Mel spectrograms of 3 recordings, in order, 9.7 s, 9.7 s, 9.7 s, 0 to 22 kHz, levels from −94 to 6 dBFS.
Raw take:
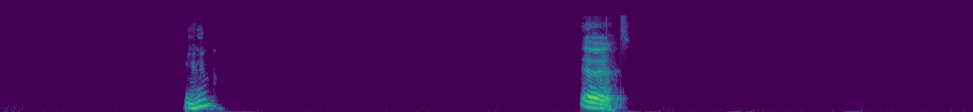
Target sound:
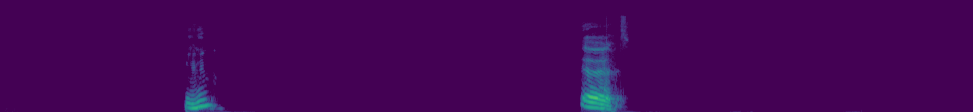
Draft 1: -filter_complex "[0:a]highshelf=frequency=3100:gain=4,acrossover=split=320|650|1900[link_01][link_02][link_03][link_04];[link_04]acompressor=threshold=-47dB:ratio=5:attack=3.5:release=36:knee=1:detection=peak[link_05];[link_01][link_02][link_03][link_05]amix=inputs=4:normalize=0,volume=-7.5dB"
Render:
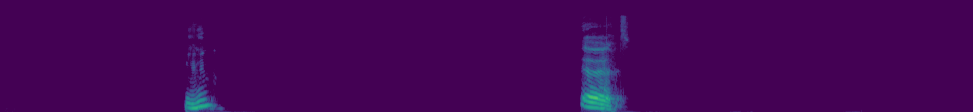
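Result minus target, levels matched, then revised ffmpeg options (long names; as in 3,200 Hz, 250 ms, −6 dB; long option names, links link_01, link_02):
8,000 Hz band +3.0 dB
-filter_complex "[0:a]acrossover=split=320|650|1900[link_01][link_02][link_03][link_04];[link_04]acompressor=threshold=-47dB:ratio=5:attack=3.5:release=36:knee=1:detection=peak[link_05];[link_01][link_02][link_03][link_05]amix=inputs=4:normalize=0,volume=-7.5dB"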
